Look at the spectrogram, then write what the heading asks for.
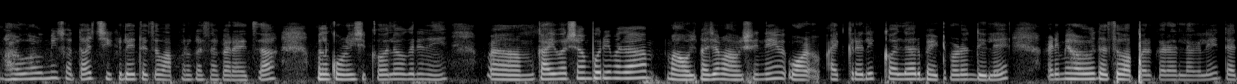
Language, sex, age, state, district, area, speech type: Marathi, female, 18-30, Maharashtra, Sindhudurg, rural, spontaneous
